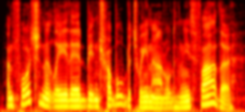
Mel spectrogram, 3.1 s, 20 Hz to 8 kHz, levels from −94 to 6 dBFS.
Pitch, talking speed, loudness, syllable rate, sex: 125 Hz, 195 wpm, -17 LUFS, 7.1 syllables/s, male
